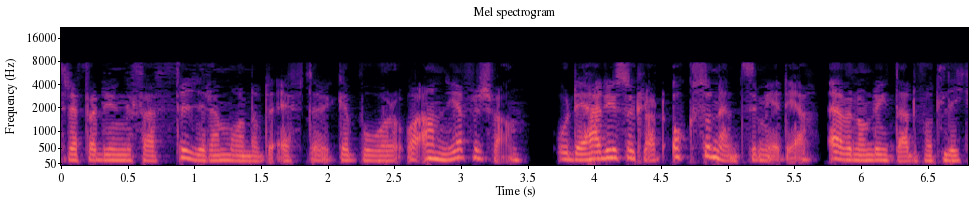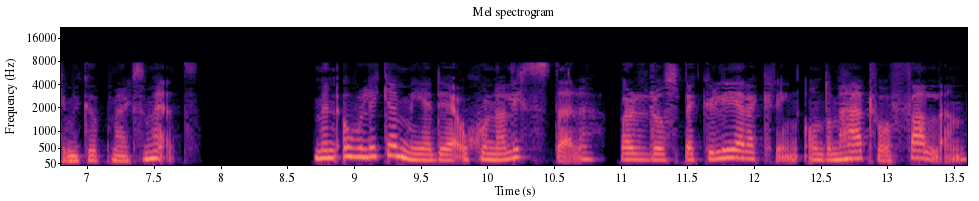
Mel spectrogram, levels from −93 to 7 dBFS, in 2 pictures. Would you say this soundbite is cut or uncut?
uncut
